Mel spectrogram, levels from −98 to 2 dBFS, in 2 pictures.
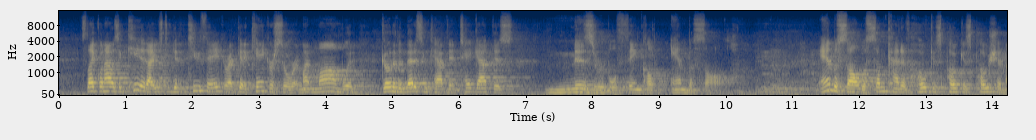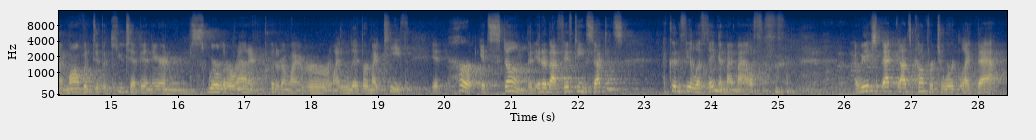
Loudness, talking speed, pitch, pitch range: -28 LUFS, 200 wpm, 155 Hz, 135-175 Hz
